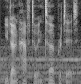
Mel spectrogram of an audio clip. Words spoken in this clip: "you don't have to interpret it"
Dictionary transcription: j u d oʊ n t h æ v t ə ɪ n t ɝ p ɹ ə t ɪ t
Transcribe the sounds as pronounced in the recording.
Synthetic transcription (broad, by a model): j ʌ d oʊ n t h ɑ f t ə ɪ n t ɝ p ɹ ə t ɪ t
